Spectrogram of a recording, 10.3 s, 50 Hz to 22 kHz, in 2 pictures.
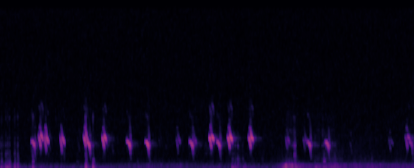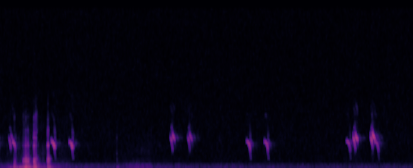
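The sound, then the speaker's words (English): Wild birds, including some type 5s, calling as they fly in, recorded at 6:54: short, high-pitched calls sound repeatedly in quick clusters, sharp chips coming in irregular bursts over a quiet background with a brief low rumble midway. “All birds are coming in, including some type 5s.”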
